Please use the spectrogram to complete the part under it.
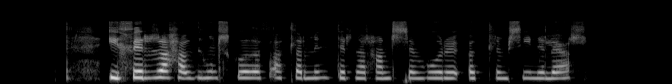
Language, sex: Icelandic, female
